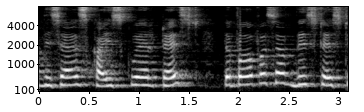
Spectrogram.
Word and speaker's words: chi-square: going to discuss about chi-square test this is pronounced as chi we call this as chi-square test the purpose of this test is nothing but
